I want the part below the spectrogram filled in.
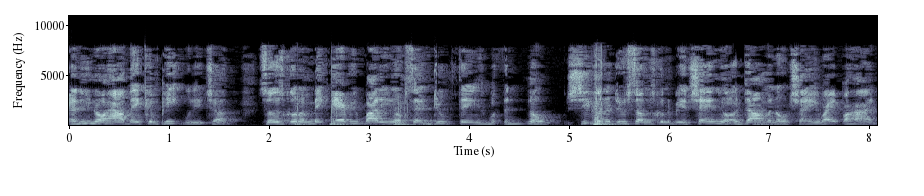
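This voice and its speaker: The voice is loud and very fast, with hardly any pauses and ordinary pitch variation. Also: man, high pitch for a man. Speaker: live-stream host. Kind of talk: casual chat.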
